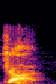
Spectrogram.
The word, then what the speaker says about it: JWT: So JWT is pronounced JOT.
